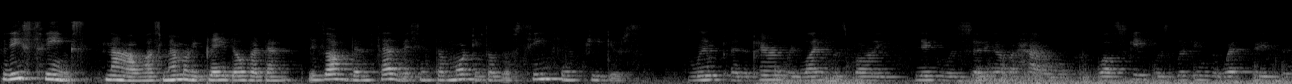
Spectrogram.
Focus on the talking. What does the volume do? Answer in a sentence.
The loudness of the talking goes down.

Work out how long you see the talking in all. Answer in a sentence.
The talking can be heard for 13 seconds in total.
